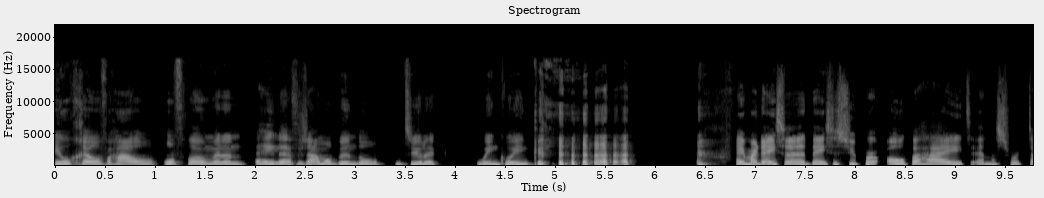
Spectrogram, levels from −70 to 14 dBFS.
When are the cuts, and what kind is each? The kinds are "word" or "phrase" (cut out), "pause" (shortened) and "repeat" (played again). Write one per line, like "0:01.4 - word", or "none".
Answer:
none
